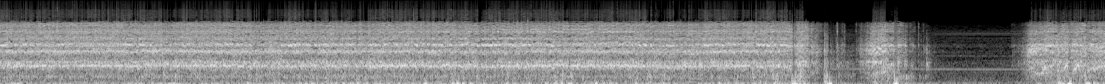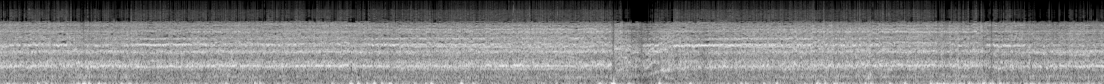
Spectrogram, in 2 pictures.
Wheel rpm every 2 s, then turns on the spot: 230, 230, 230, 220, 60, 140, 220, 220, 190, 200, 230.
none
